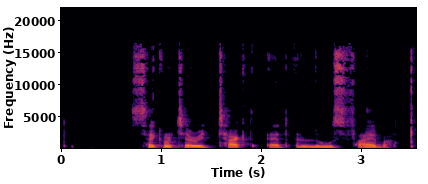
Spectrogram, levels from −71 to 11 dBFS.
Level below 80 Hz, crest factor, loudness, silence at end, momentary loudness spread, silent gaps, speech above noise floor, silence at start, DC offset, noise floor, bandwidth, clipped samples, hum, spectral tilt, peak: -62 dBFS; 20 dB; -22 LUFS; 0.25 s; 7 LU; none; 57 dB; 0.7 s; under 0.1%; -78 dBFS; 17 kHz; under 0.1%; none; -5 dB/octave; -4 dBFS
